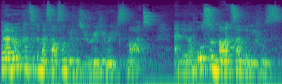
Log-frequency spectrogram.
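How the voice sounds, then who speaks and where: A woman speaks at a very fast pace with an energetic tone and medium pitch, amid audible room echo and noticeable background noise. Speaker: radio host and entrepreneur. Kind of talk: casual interview. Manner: loud.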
